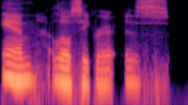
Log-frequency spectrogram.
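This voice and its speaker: A man with an American accent, fairly high pitch, a dark, mellow tone and fairly even intonation, in a very clean, dry, close recording with no echo and a silent background. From Guam; raised on US military base in Japan. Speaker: podcast host. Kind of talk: casual chat.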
